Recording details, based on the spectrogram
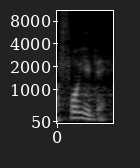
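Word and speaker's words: Φοίβη: 헬라 발음으로는 포이베입니다. 포이베.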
